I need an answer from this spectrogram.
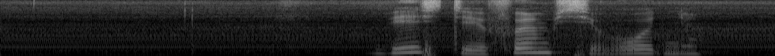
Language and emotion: Russian, sad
